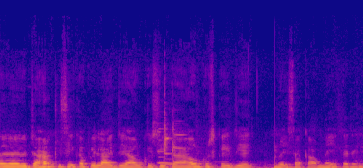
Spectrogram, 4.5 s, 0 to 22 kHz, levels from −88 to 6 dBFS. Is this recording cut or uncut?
cut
